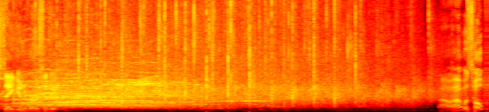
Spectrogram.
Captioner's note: applause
